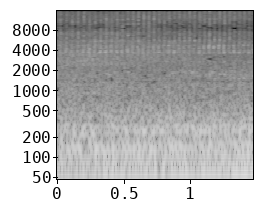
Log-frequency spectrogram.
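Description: A tractor engine idles at a roadside in Gandhinagar, a steady low rumble running loud and close throughout with no break.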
